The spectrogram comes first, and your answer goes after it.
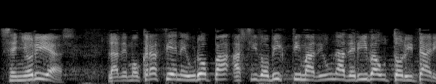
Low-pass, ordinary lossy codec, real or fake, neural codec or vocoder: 5.4 kHz; MP3, 48 kbps; real; none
